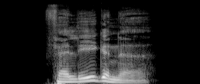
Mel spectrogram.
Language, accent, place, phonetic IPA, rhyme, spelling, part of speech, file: German, Germany, Berlin, [fɛɐ̯ˈleːɡənə], -eːɡənə, verlegene, adjective, De-verlegene.ogg
- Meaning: inflection of verlegen: 1. strong/mixed nominative/accusative feminine singular 2. strong nominative/accusative plural 3. weak nominative all-gender singular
